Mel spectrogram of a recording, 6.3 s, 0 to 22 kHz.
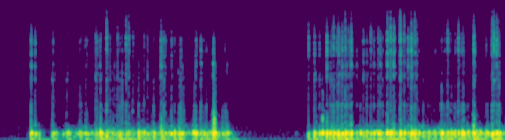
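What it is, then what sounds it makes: Metal microphone mesh grille scratched with nails. Long acrylic nails on both hands scratch and tap the hollow black metal mesh grille of a large USB microphone. Dense scraping with sharp, bright clicks sits over a boomy, rumbling low drone around 200 Hz. A stretch of about three seconds is followed by a short silence, then a second, louder burst.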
